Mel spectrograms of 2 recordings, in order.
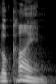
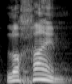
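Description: First: The first consonant is soft, without the throaty sound. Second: The first consonant is a harsh throaty sound. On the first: "How do you say lochaim when you can't do that sound?" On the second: "there's a lot of chuch in Hebrew"

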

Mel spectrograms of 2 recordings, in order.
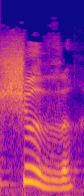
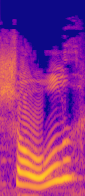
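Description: First: The L sound is silent in the word. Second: The L sound is pronounced in the word. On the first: The speaker calls it right. "sino que decimos should" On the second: The speaker calls it wrong. "no decimos should"

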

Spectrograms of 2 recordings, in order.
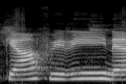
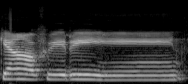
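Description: First: The word ends with a short a vowel. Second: The word ends on the n consonant. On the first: The speaker calls it right. "காஃபிரீன அப்படின்னு சொன்னாலே அல்ஹம்துலில்லாஹ் முழுமையாக ஓதுங்க" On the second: The speaker calls it wrong. "காஃபிரீன்னு சொல்கிறதுக்கு பதிலாக"

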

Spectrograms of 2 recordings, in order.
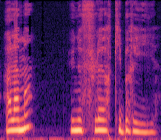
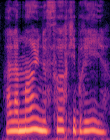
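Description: First: There is a pause after 'main', which is stressed. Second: It flows on without a pause after 'main'. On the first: "j'ai décidé par moi-même de faire des pauses et d'accentuer les mots main" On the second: "quatre vers que j'aurais pu prononcer différemment"

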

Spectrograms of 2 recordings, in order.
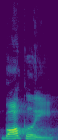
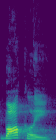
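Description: The two takes are said the same way.

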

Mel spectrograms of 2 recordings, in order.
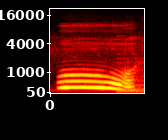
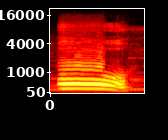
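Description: First: The vowel is said quietly. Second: The vowel is said loudly. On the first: A little bear cub is making the sound. "а маленьке ведмежа тихо" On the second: A big bear is shouting. "Ведмідь кричить голосно"

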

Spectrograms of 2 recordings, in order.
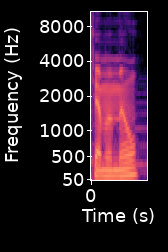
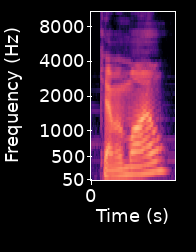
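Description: First: The last syllable sounds like 'mill'. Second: The last syllable sounds like 'mile'. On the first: "I say mill" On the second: "It's like mile"

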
